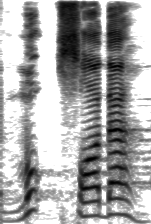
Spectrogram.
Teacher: یہاں حمزہ ساکن ہے، اس کو جھٹکے سے ادا کریں گے مؤصدہ. صاد کو سیٹی کی آواز میں اور پر پڑھیں گے مؤصدہ. انہا علیہم مؤصدہ فی عمد ممددہ.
